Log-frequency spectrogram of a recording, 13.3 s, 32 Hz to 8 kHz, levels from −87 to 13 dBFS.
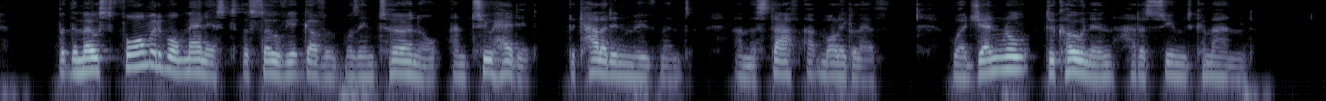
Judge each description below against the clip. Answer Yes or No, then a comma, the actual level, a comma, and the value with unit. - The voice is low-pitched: Yes, low, 130 Hz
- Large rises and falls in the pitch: No, average, 4.3 semitones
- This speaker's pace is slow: Yes, slow, 120 wpm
